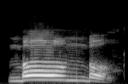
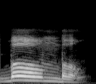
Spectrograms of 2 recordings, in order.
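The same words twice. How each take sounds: First: "Mbombo" with a clear hummed m before the b; teacher demo of "Mbombo" with a nasal onset; initial nasal. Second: "bombo" starting straight on the b, no hum before it; teacher demo of "bombo" without the leading nasal. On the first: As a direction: start "Mbombo" on a leading nasal m. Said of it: "We have Mbombo nasal". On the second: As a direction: drop the nasal and open "bombo" on a plain b. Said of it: "Here there's no nasal". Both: Shown as a demonstration.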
